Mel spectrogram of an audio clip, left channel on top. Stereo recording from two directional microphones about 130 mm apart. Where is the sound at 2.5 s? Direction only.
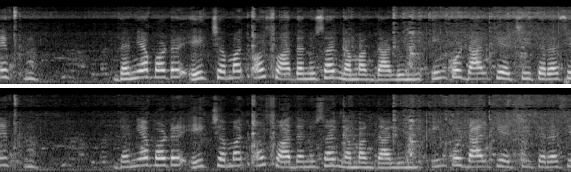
60° left (ahead or behind).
